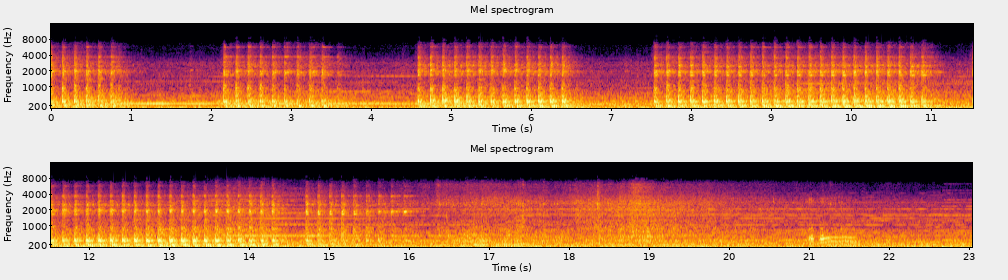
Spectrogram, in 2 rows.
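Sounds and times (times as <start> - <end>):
rapid metallic knocking: 0.0 - 1.1, 2.1 - 3.7, 4.5 - 6.6, 7.5 - 18.7
excavator engine running: 0.0 - 22.4.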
